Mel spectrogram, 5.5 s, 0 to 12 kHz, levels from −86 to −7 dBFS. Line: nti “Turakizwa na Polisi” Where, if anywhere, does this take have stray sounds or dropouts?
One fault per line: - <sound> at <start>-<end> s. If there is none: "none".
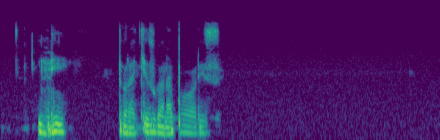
none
